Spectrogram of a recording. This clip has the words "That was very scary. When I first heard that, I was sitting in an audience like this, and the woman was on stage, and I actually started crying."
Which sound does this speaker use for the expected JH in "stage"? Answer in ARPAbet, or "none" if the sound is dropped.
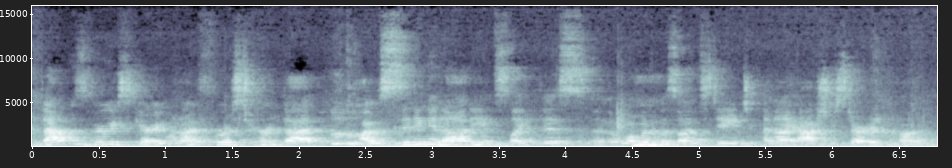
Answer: JH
